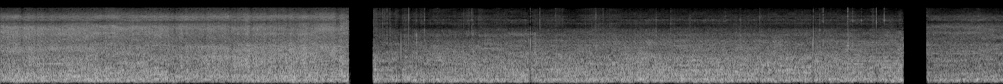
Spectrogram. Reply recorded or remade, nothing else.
remade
